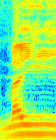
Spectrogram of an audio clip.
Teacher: Dan ketika kita tutup mulut, maka ada suara rongga hidung. May. Bukan di hidung semuanya. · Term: gunnah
